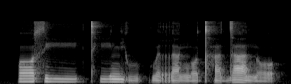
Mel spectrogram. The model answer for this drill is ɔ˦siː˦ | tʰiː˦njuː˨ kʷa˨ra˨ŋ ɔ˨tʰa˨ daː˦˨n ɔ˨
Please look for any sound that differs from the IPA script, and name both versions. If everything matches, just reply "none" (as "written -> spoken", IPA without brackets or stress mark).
none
